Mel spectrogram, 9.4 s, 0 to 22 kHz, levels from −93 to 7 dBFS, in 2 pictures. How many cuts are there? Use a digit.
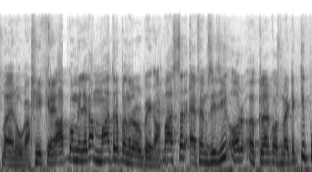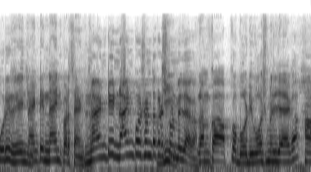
3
